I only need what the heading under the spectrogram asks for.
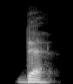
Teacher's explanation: Just drop the initial ha sound of the Levantine forms. So هذا becomes da after dropping the ha at the beginning.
